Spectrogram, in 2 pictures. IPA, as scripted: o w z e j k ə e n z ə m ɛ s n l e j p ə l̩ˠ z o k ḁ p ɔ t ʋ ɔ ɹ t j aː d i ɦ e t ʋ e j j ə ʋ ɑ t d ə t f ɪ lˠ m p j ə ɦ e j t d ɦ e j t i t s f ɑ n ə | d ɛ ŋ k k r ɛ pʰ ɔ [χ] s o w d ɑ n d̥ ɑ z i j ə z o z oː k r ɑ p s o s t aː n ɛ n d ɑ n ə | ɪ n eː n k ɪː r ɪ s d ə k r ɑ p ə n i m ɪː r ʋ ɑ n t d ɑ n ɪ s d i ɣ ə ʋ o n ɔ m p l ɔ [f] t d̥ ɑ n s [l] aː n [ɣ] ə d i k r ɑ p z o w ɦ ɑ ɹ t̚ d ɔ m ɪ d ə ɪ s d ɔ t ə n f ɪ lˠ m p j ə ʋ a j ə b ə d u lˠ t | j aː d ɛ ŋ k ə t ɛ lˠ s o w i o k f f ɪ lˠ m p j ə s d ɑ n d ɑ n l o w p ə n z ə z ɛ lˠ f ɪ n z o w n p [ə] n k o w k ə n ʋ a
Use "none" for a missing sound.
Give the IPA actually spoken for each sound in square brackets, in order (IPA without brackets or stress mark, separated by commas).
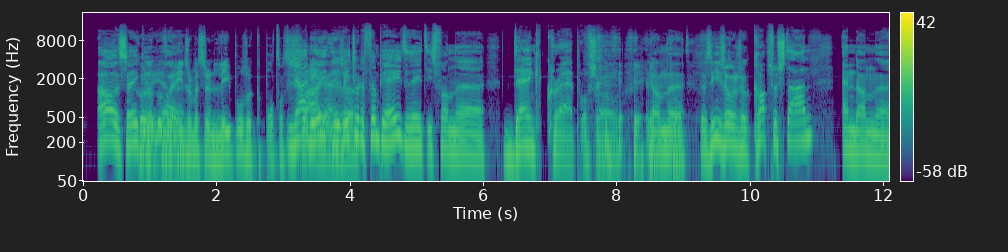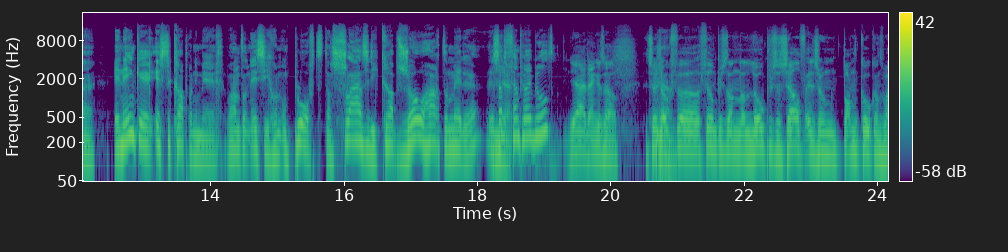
f, f, l, z, ɑ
